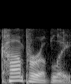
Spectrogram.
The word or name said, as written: comparably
